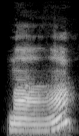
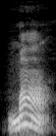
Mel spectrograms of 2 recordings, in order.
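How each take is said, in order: First: The pitch dips low and then rises. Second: The pitch falls sharply from high to low.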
